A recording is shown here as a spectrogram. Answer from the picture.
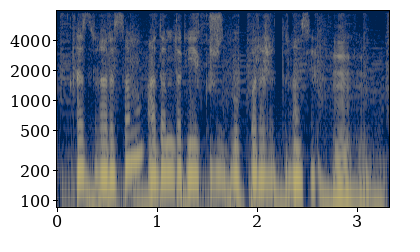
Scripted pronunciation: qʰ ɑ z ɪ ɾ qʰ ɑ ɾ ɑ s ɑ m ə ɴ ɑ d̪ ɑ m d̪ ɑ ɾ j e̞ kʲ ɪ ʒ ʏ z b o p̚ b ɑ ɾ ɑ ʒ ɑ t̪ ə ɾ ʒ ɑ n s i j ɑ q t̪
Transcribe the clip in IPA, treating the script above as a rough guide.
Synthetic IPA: qʰ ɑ z ɪ ɾ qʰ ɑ ɾ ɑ s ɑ m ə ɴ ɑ d̪ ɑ m d̪ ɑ ɾ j e̞ kʲ ɪ ʒ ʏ z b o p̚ b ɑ ɾ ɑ ʒ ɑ t̪ ə ɾ ʁ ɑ n s i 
